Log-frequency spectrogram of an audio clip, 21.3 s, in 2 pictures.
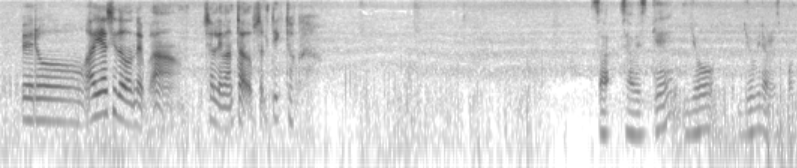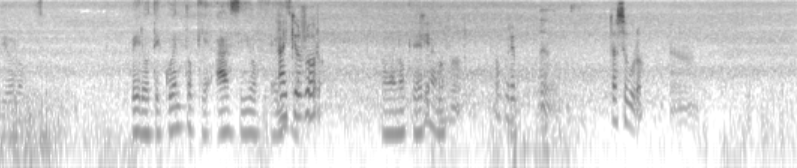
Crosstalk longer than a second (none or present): none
